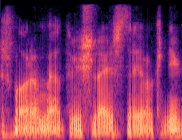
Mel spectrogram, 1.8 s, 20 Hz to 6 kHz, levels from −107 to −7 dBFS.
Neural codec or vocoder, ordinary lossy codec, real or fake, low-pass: none; MP3, 48 kbps; real; 5.4 kHz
